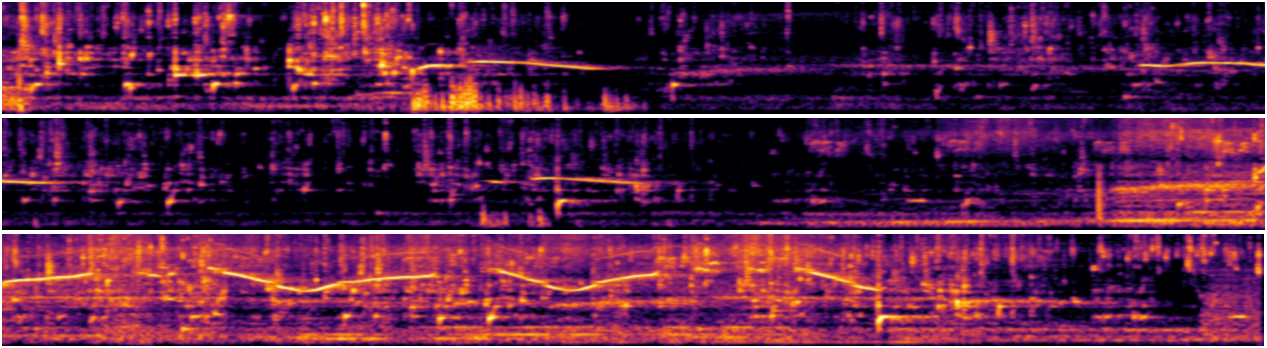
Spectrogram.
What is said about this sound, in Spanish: Usamos una olla con agua mientras que la agitábamos.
